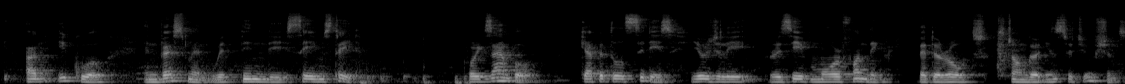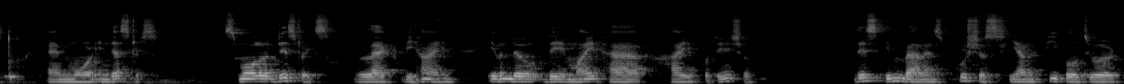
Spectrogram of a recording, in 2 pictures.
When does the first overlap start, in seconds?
none

